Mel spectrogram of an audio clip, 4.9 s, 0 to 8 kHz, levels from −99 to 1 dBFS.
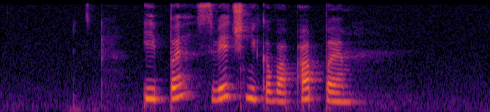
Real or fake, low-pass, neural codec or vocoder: real; 7.2 kHz; none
